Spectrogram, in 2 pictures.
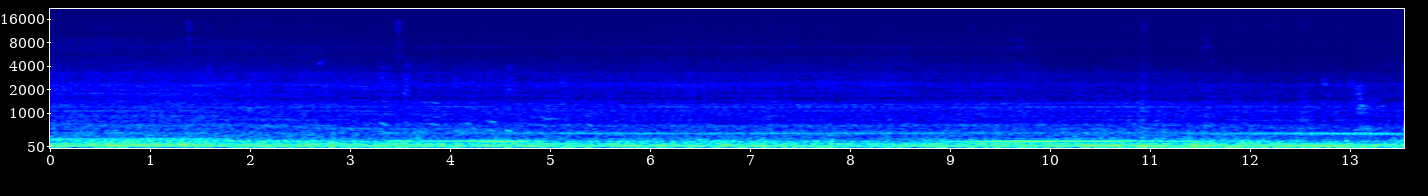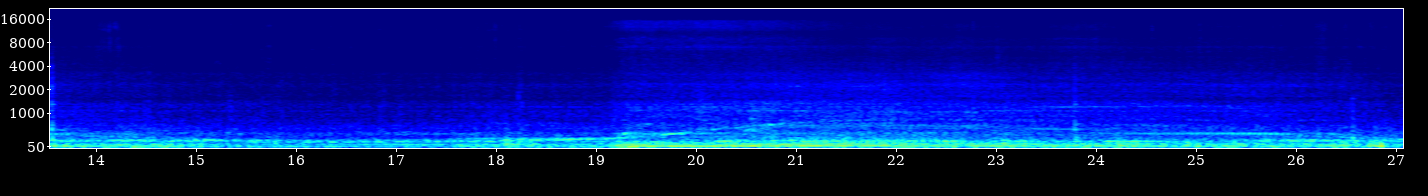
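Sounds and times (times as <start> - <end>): car engine rumbling in cabin: 0.0 - 27.0.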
